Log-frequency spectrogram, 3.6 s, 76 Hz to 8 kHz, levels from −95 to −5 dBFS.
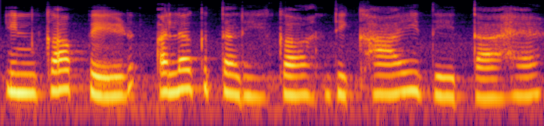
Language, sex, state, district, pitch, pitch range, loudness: Hindi, female, Chhattisgarh, Raipur, 245 Hz, 235-270 Hz, -17 LUFS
